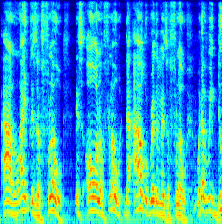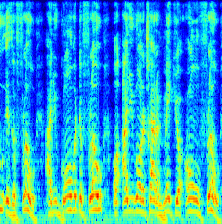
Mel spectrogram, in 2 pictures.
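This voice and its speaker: A man's voice: on the high side, normal speed, hardly any pauses, husky. A man, a podcast host chatting casually and emphatically, often repeating "you feel what I'm saying". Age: 40s. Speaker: podcast host and business owner.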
